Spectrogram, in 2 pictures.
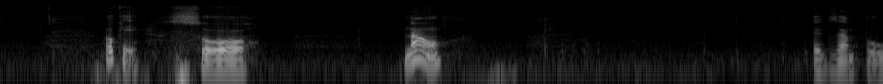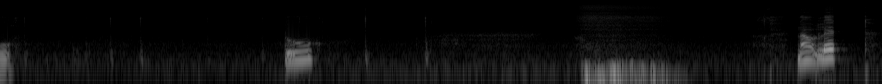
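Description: A middle-aged man speaks calmly through a close microphone, in short phrases with long pauses.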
